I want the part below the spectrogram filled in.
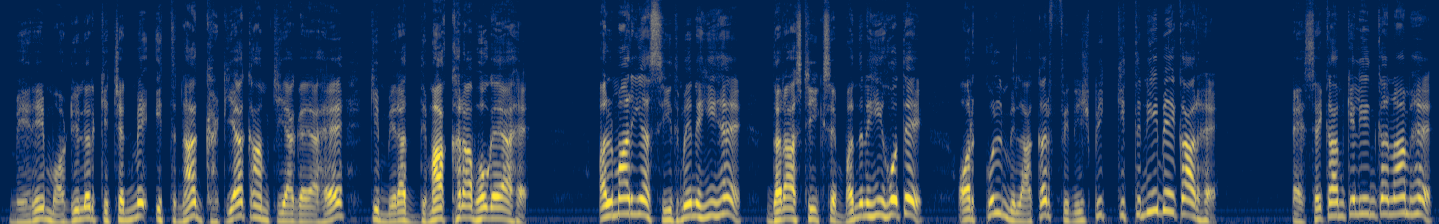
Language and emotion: Hindi, angry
